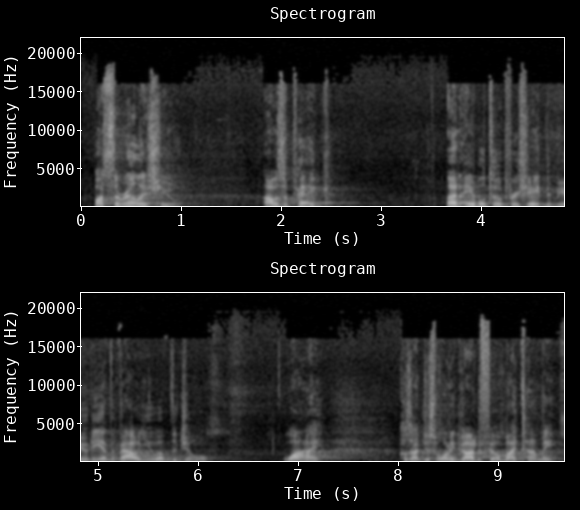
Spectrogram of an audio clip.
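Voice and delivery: usual speaking voice

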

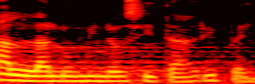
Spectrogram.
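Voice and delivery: gentle quiet correction; soft prompt. Acted. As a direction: whisper the cue to him. Prompting his reading softly.

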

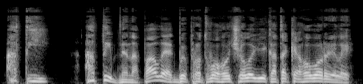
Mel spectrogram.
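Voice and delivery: high-pitched plaintive protest; indignant wife. A narrator's reading. Wife challenges husband after the fight, indignantly.

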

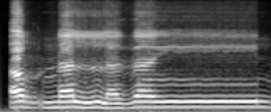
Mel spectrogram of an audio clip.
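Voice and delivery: slow chant, أرنا as "arna"; no vowel after r in أرنا, long closing syllable; silent-vowel r. Shown as a demonstration. Teacher showing four readers' variant, أرنا chanted as "arna". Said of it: "وقرأ السوسي وشعبة".

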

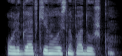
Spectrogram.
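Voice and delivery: usual speaking voice

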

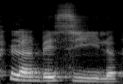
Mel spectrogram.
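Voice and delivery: a touch of laughter on it; chuckling at the fool; laughing scorn. A narrator's reading. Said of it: "un besoin de rire le saisit".

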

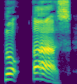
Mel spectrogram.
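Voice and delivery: high, loud pleading cry; wailing protest. A narrator's reading. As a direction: plead loudly in dismay. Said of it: "завопил я".

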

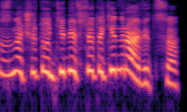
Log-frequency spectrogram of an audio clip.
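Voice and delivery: high-voiced, jealous accusation; accusing exclamation. Jealous wife confronts her husband's colleague, high and accusing. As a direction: pounce on it as proof, pitched high.

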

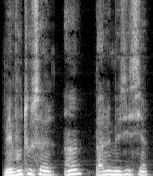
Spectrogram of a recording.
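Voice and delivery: high, loud, sudden demand; insistent condition. Acted. Suspect turns to the commissioner setting terms, loud and insistent. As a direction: turn back and insist loudly.

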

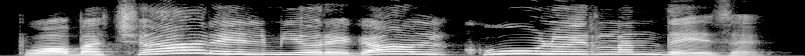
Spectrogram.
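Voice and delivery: high, loud, slow drawn-out yell. A narrator's reading. Crawford yelling his rude reply to Bloom, loud yell. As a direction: bellow the insult, stretching the words. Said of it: "urlò ad altissima voce".

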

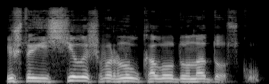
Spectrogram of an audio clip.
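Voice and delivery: usual speaking voice

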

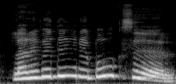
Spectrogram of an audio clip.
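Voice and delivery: high, drawn-out group goodbye call; chorused farewell. A narrator's reading. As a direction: call goodbye like a whole crowd. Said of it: "ziseră ele în cor". (rămas-bun strigat în cor, pe ton înalt)

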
